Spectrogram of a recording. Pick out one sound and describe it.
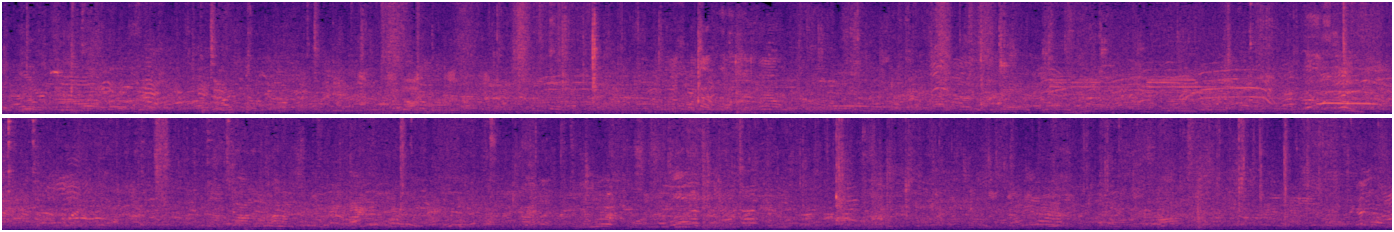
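A crowd of children and adults chatters and cheers nearby, outdoors.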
